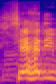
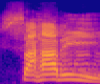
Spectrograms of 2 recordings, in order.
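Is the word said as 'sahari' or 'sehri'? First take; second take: sehri; sahari. First: It is said with two syllables, seh-ri. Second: It is said with three syllables, sa-ha-ri. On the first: The speaker calls it wrong. "সেহরি বলবেন না" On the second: The speaker calls it right. "ভোর রাতের খাবারটাকে আমরা বলি সাহারি"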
